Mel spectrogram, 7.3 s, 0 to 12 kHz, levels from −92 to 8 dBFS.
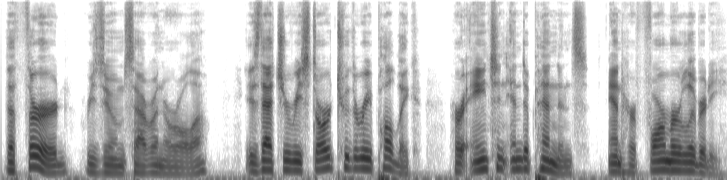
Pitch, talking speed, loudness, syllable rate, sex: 105 Hz, 150 wpm, -20 LUFS, 5.9 syllables/s, male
